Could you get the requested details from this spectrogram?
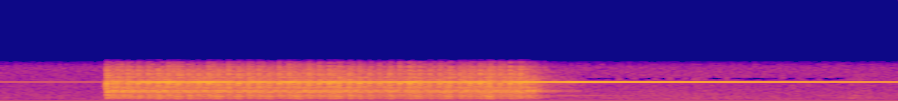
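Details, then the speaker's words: German Post Office telephone after its touch-tone conversion and repair, with the bell switched on and a ring volume control: a loud, clean bell rings steadily about two seconds and stops crisply; the ringer works properly. "I can roll that volume down and that's that's on low but you can still hear it somewhat"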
